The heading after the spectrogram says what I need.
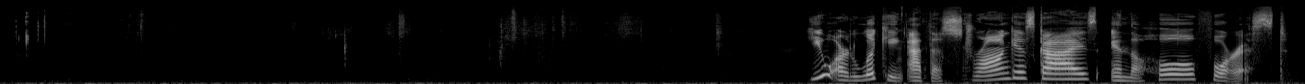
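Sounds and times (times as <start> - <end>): book pages turning: 0.2 - 7.5.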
